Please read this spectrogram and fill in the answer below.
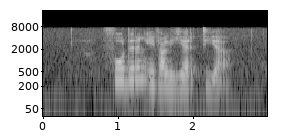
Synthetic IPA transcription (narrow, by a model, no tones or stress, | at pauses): fɔrdəɾəŋevɐlyiərtiə̰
